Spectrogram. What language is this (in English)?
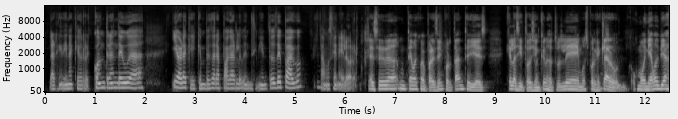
Spanish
